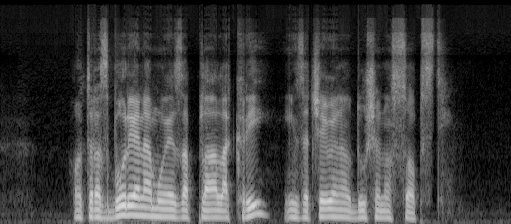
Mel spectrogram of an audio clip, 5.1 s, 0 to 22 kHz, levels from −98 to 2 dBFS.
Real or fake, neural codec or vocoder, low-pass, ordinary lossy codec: fake; codec, 44.1 kHz, 7.8 kbps, Pupu-Codec; 19.8 kHz; Opus, 24 kbps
